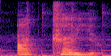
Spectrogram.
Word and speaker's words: accueil: But there is also the word "accueil" where we have an open E because it is the last syllable of the word.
